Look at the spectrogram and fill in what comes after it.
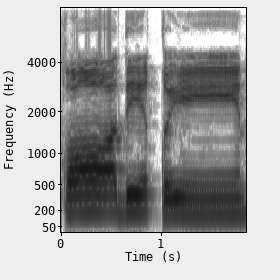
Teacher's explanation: صاد کو موٹا کرنا ہے، سٹی کی آواز پیدا کرنی ہے، صاد کے اوپر کڑا زبر ہے، ایک الف کے لمٹ میں کھینچنا ہے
